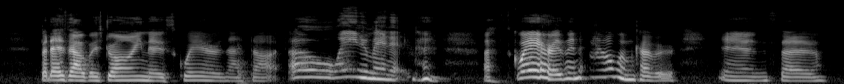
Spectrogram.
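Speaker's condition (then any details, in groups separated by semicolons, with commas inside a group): Deafness; relies on hearing aids and lip reading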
